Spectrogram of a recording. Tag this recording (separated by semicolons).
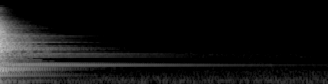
Metal; tink; Impact; bang; Hit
